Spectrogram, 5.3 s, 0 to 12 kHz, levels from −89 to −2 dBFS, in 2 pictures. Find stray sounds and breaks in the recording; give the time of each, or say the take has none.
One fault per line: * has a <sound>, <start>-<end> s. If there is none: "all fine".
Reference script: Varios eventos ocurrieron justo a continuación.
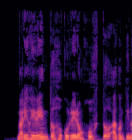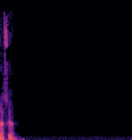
all fine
